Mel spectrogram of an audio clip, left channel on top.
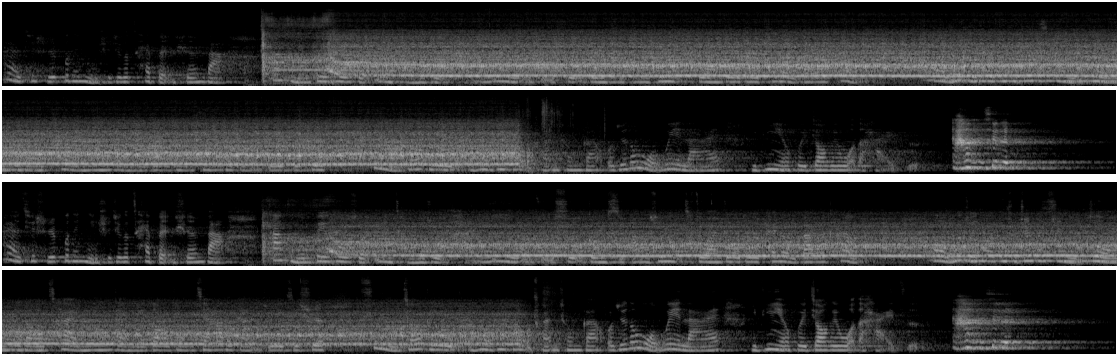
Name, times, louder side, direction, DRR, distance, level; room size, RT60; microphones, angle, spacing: voice 1, 0.0-8.6 9.0-20.3, right 2 dB, 45° right, 8 dB, 0.7 m, -36 dB
sound 1, 2.6-16.9, left 3 dB, 45° left, 0.6 m, -28 dB
voice 2, 9.2-11.2 20.6-21.2, left 2 dB, 80° left, 3 dB, 1.6 m, -32 dB
25.5 x 9.2 x 4.8 m, 2.1 s
head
